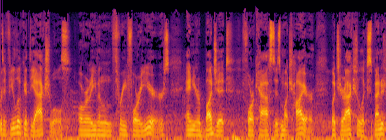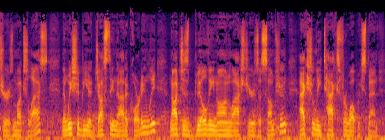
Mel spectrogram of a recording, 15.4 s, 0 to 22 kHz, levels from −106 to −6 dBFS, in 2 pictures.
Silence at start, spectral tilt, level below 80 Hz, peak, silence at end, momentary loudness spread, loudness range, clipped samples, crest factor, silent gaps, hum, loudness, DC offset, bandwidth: 0 s; -4 dB/octave; -38 dBFS; -4 dBFS; 0 s; 8 LU; 2 LU; under 0.1%; 20 dB; none; none; -23 LUFS; under 0.1%; 17 kHz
